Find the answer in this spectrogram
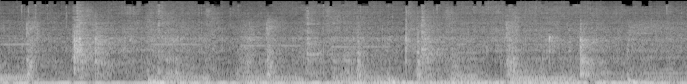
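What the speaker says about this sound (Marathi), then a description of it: "असं कांदा आपण परतून घेऊया" Onions sautéing in a pan for chilli paneer, a continuous close sizzle with regular scraping stirs of a spatula and no voices.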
